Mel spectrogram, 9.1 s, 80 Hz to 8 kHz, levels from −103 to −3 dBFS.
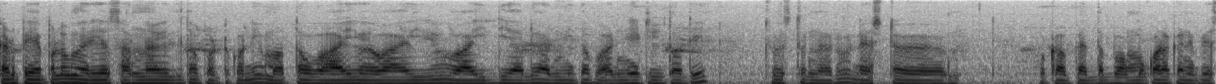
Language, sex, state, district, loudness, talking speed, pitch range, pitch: Telugu, male, Andhra Pradesh, Manyam, -17 LUFS, 130 wpm, 110-120 Hz, 115 Hz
